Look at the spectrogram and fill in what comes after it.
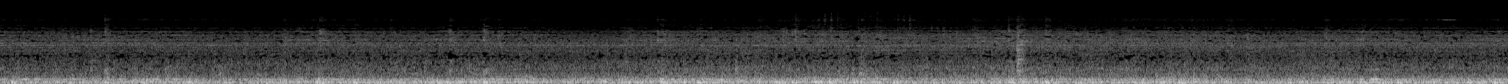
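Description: Passenger coaches of an express train passing at speed: a steady low rumble of wheels on rail.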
